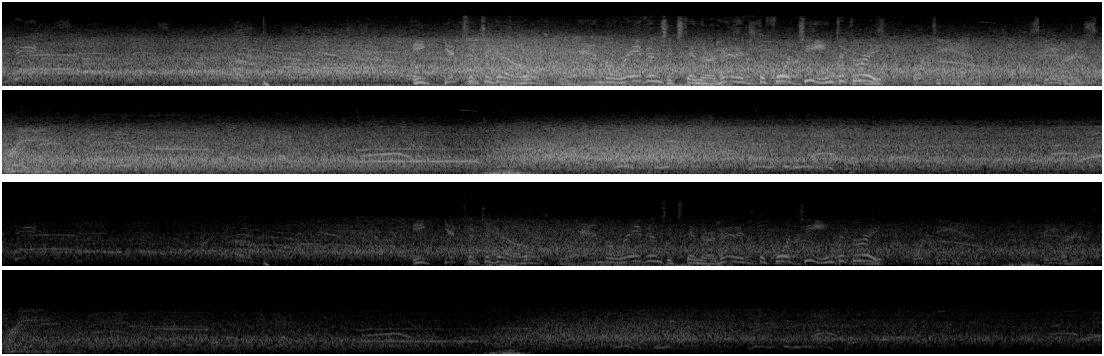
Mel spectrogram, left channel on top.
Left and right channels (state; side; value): quieter; right; 19.9 dB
